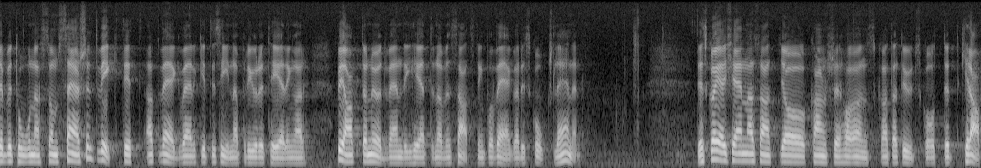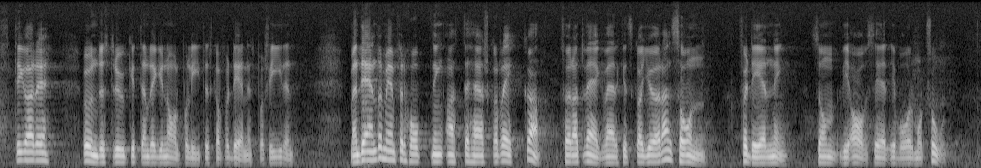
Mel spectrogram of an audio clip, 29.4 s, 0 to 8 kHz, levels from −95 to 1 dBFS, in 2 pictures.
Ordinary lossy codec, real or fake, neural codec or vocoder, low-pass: none; real; none; none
